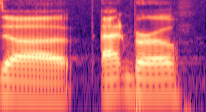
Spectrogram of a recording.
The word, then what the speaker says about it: Attenborough: Hey, he ran it, and Attenborough. Am I pronouncing his last name right?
